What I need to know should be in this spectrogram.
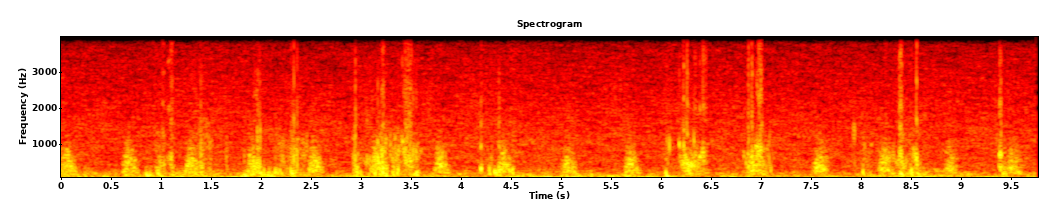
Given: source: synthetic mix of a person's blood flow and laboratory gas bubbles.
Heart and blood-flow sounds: Doppler ultrasound of blood flow; subclavian vein
0.84-1.18 s: bubbles
1.34-1.55 s: bubbles
1.66-1.70 s: bubbles
1.82-2.51 s: bubbles
2.90-3.65 s: bubbles
4.18-4.61 s: bubbles
6.04-6.15 s: bubbles
6.18-6.52 s: bubbles
6.83-7.16 s: bubbles
7.94-7.99 s: bubbles
8.01-8.15 s: bubbles
8.25-8.70 s: bubbles
9.37-9.52 s: bubbles
From the record:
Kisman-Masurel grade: 242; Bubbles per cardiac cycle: several, 3 to 8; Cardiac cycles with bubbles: 100%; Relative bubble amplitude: moderate (0.250 to 0.450); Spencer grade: 3 (all of the cardiac periods contain showers or single bubble signals, but not dominating or overriding the cardiac motion signals); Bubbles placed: anywhere in the cardiac cycle

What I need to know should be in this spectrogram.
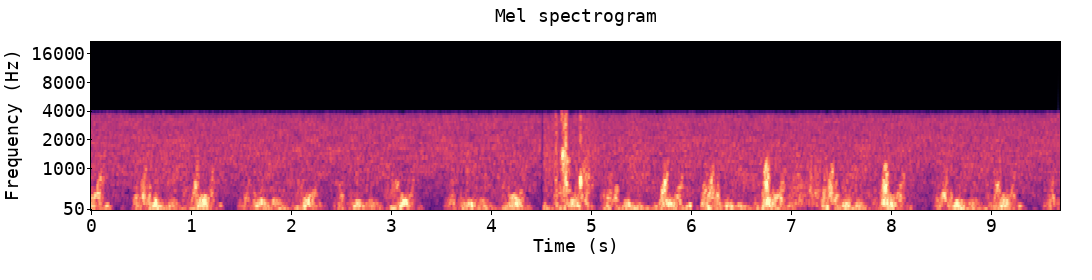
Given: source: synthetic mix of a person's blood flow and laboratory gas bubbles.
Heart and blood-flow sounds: Doppler ultrasound of blood flow; precordium
4.63-4.82 s: bubbles
4.85-5.05 s: bubbles
From the record:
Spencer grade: 1 (occasional bubble signal discernible with the cardiac motion signal, with majority of cardiac periods free of bubbles); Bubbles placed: only in the low amplitude regions of the cardiac cycle

